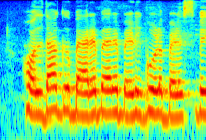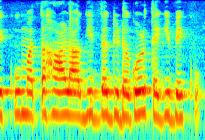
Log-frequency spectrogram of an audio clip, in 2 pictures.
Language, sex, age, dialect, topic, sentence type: Kannada, female, 18-24, Northeastern, agriculture, statement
